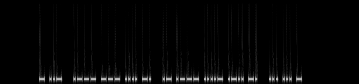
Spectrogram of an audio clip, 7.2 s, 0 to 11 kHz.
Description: Morse code, heard as a keyed tone, about 34 wpm, 700 Hz. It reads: TU JOHN AJ4LN SST
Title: K1USN SST QSO Practice - 35wpm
